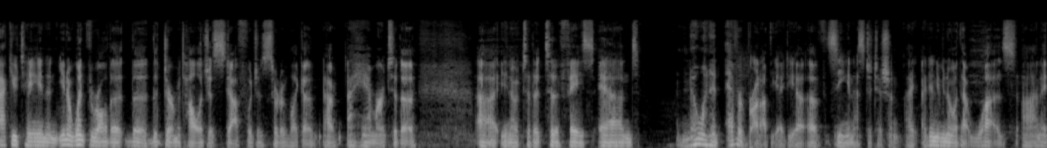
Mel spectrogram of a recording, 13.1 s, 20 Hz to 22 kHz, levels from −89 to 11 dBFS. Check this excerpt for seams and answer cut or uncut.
uncut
